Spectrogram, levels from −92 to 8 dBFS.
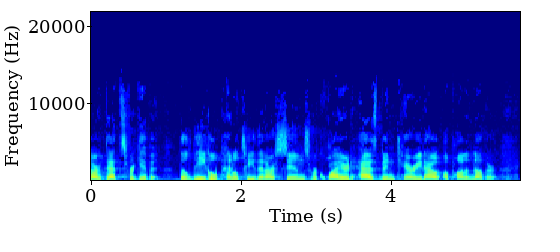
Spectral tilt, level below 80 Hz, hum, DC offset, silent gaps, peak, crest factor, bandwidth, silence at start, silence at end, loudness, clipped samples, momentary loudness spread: -5.5 dB/octave; -86 dBFS; none; under 0.1%; none; -26 dBFS; 16 dB; 13 kHz; 0 s; 0.15 s; -43 LUFS; under 0.1%; 9 LU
